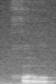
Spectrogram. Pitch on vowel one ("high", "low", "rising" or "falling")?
low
